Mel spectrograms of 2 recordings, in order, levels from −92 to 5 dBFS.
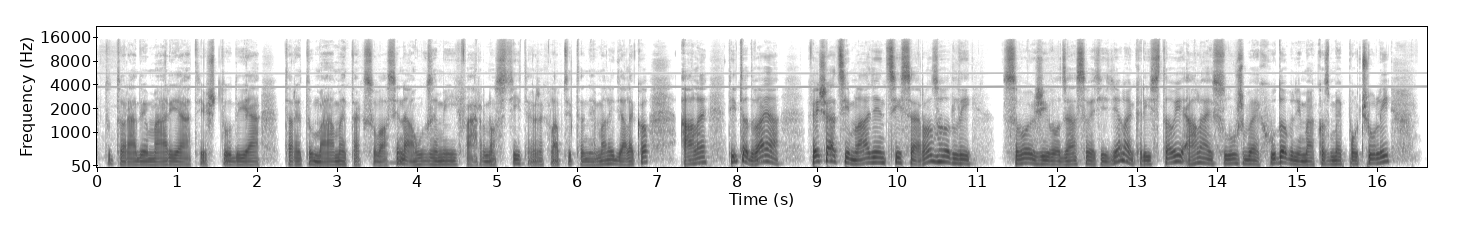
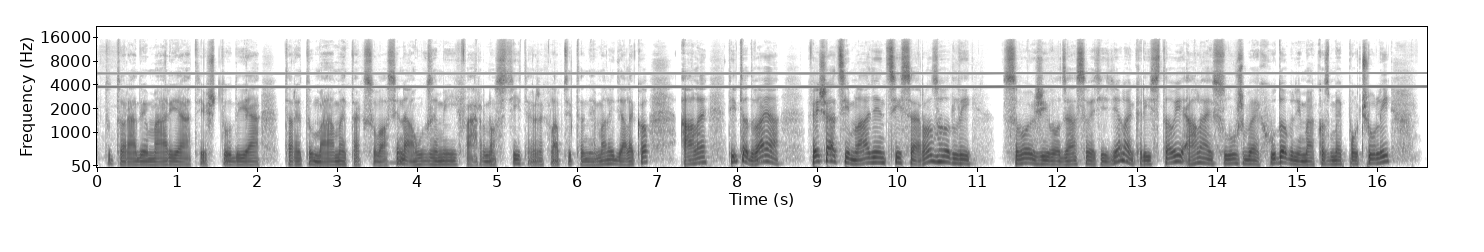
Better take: first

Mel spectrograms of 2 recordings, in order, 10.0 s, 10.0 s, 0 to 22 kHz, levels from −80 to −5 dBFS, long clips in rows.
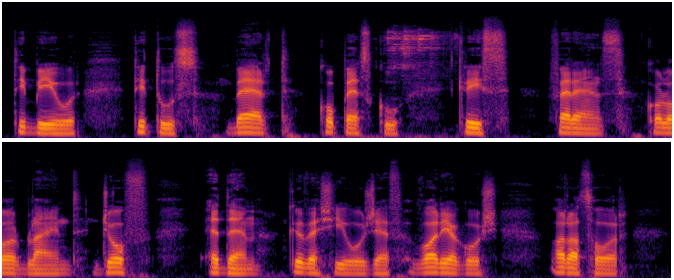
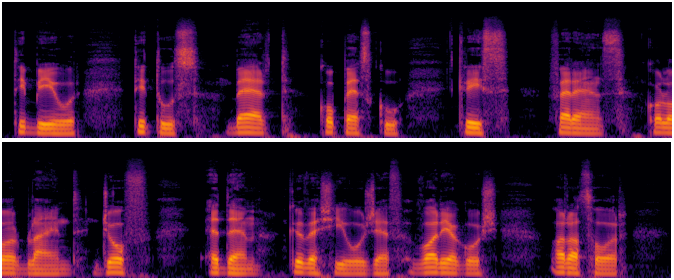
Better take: second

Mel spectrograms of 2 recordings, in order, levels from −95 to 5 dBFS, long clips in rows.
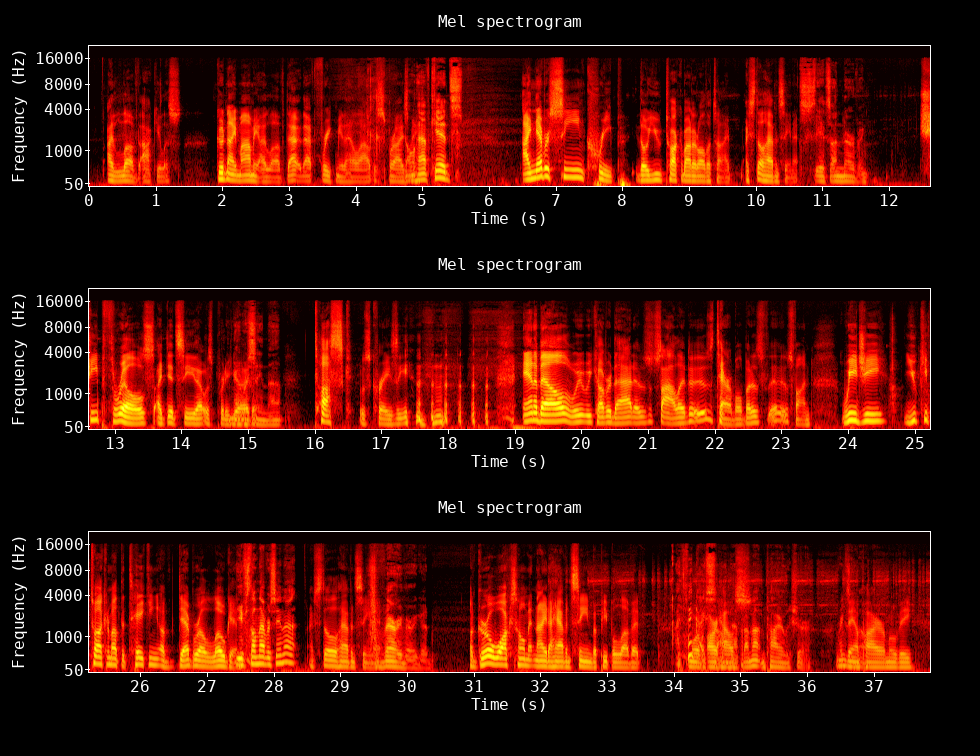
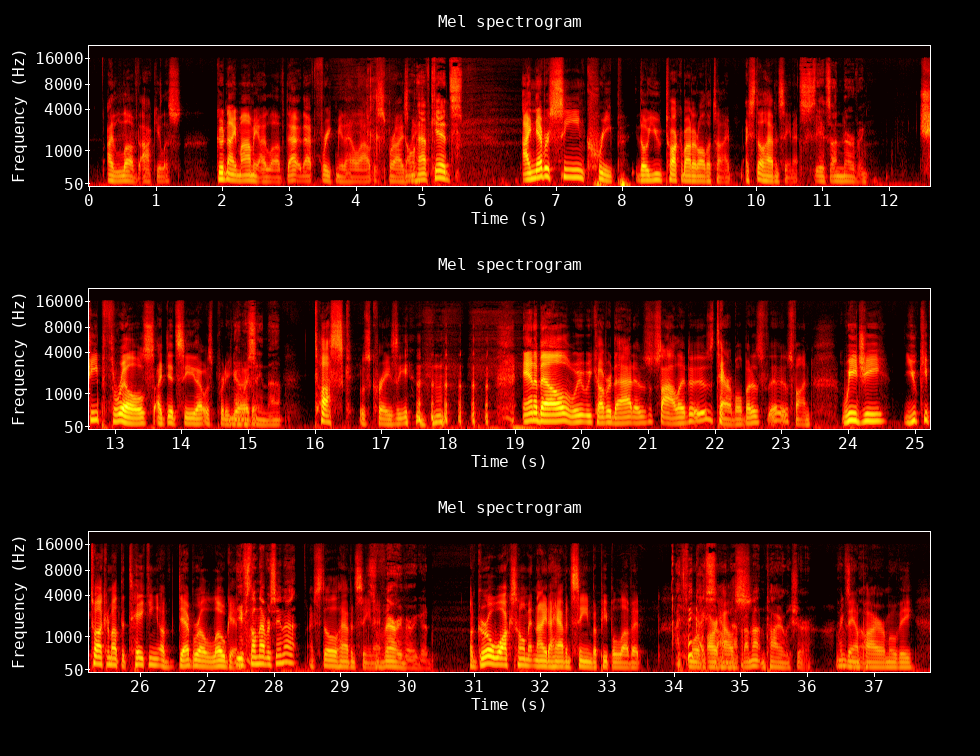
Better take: second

